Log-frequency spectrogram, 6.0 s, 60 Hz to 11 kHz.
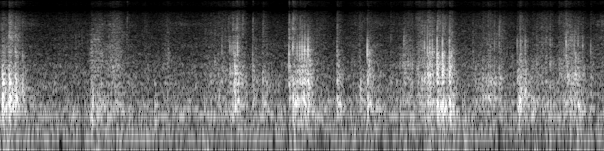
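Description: Footsteps in stiff new Dr. Martens 1461 leather shoes on carpet: a string of soft, uneven scuffs and rustles, roughly one or two a second.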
